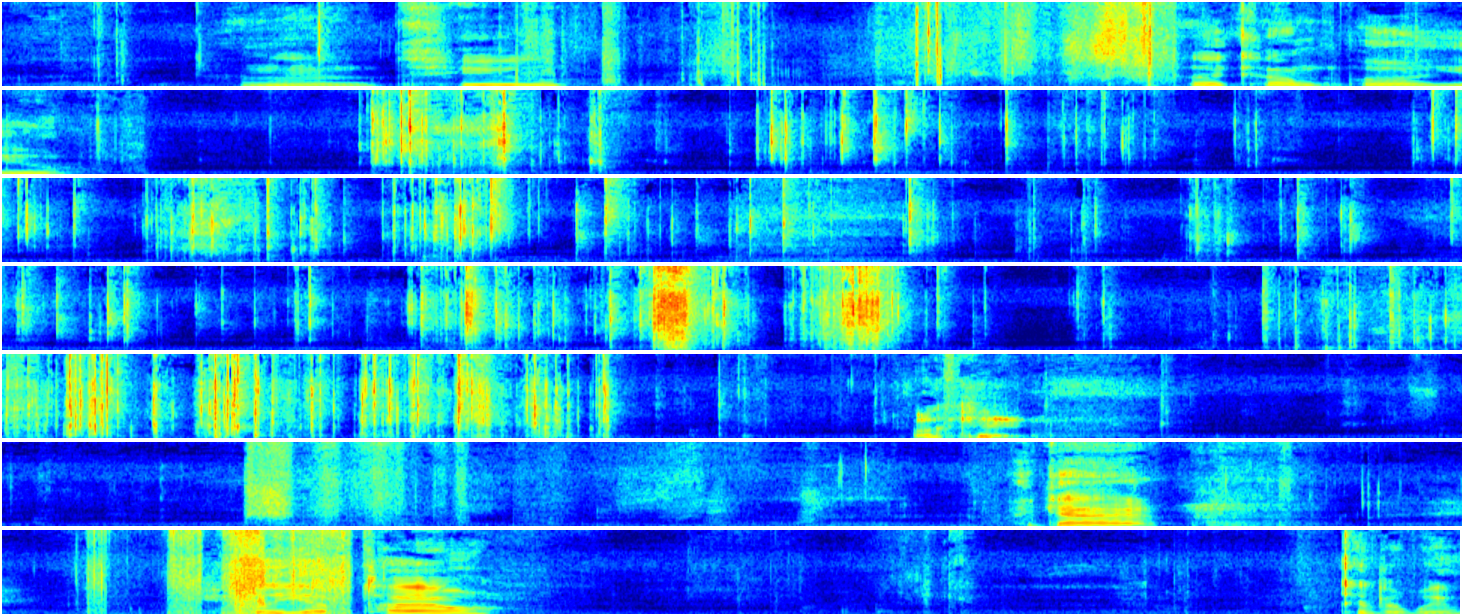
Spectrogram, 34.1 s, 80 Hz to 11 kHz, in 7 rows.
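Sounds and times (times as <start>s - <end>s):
foil wrapper crinkling and tearing: 6.0s - 22.7s, 28.8s - 30.6s.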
